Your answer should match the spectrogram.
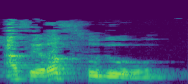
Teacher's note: فندغم التاء بالصاد فتكون حصرت صدورهم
